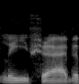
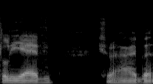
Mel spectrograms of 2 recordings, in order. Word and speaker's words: Liev Schreiber: I used to pronounce it Liev Schreiber, but I've been told it's Liev Schreiber, and I can't remember her name.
